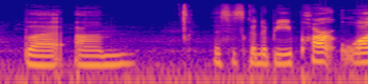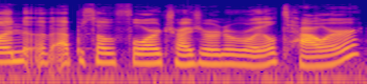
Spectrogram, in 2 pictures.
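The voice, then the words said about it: Congested voice from a cold. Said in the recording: “I apologize if I sound off ... I do have a cold, so my voice is a bit off”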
